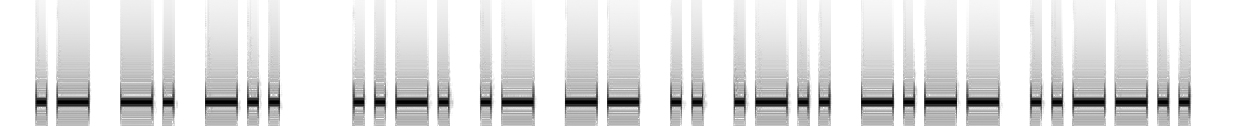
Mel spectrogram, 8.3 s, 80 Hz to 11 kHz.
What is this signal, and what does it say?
Morse code, heard as a keyed tone, about 17 wpm, 700 Hz. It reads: AND FAMILY?
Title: Sentences from Top 1600 Words 17wpm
